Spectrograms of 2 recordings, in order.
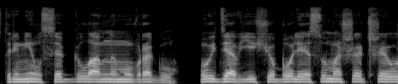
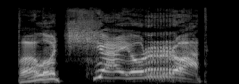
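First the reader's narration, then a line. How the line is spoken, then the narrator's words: Shouting at top of lungs. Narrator (Russian): закричал он во всю глотку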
